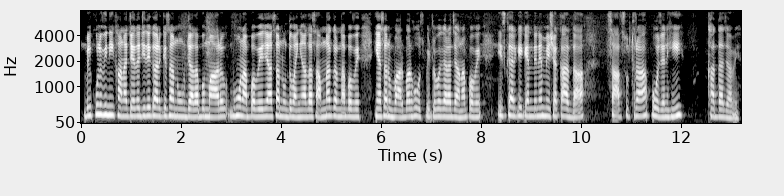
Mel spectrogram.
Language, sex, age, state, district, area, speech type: Punjabi, female, 18-30, Punjab, Amritsar, urban, spontaneous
